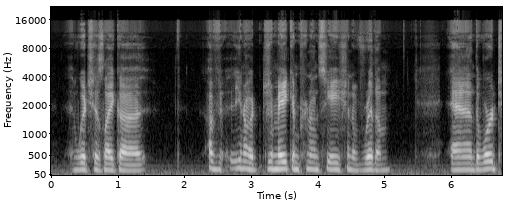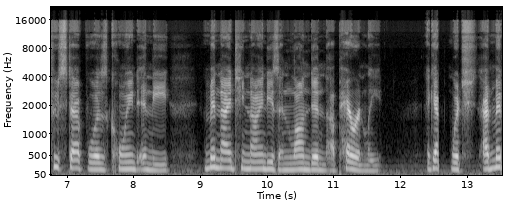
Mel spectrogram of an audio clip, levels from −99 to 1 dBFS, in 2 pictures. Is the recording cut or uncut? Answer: cut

